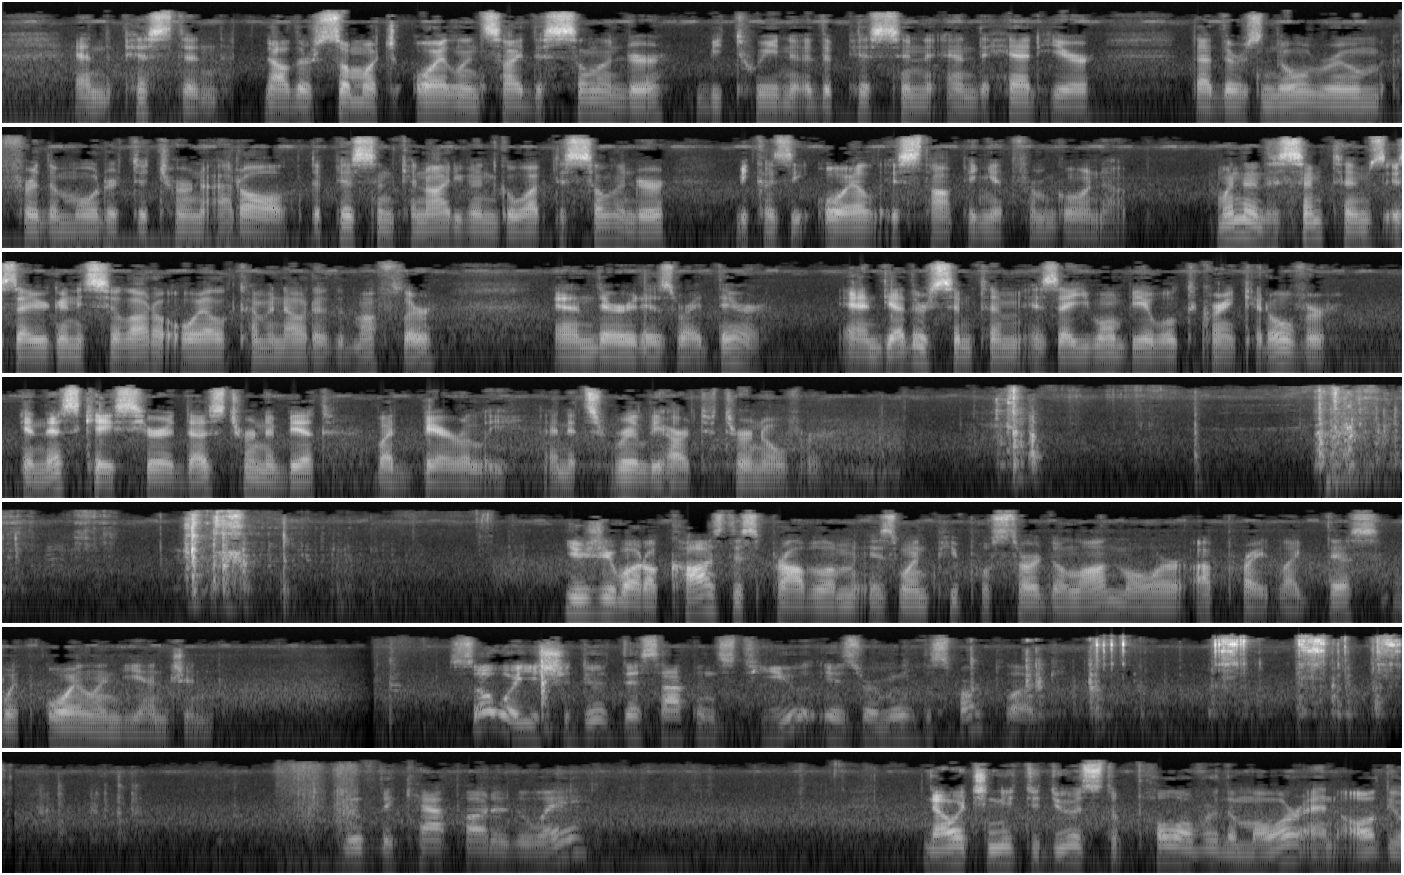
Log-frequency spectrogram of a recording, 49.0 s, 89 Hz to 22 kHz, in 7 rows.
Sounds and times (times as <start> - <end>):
Speech: 0.4 - 16.2, 16.8 - 25.2, 30.8 - 36.1, 37.2 - 40.2, 43.7 - 45.0, 46.6 - 48.9.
